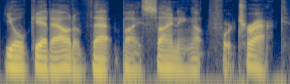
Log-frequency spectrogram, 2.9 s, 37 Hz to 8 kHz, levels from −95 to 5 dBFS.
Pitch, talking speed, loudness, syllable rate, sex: 100 Hz, 205 wpm, -18 LUFS, 3.9 syllables/s, male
